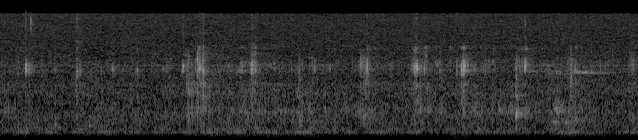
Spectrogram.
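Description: Faint chewing of stretchy kiri mochi rice cakes: scattered small wet mouth clicks and smacks, irregular, a couple a second.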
